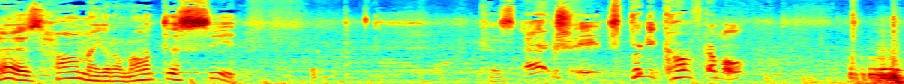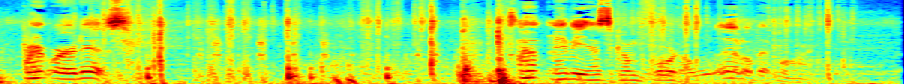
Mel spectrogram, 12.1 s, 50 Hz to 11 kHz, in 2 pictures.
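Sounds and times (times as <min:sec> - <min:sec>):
knocks and rustles in car seat: 0:06.8 - 0:09.6.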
